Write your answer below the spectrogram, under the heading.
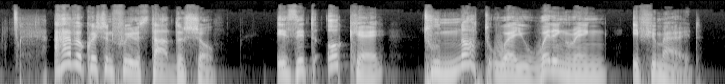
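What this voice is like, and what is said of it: French accent. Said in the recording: “The accent is French, français.”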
